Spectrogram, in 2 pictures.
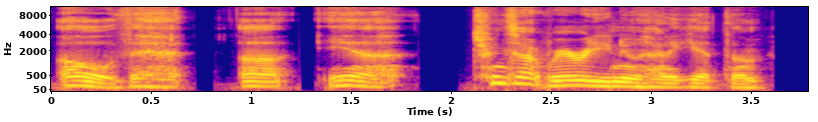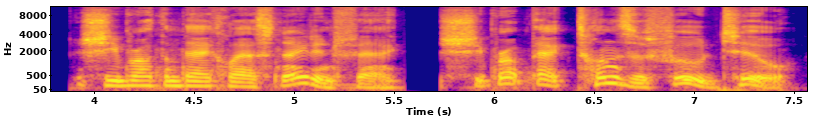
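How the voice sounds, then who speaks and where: A man's voice: medium pitch, sing-song, normal speed, vocal fry, pitched above the performer's own voice. A man voicing a timid young female pony who speaks in a hesitant, stammering, apologetic way. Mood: distracted.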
